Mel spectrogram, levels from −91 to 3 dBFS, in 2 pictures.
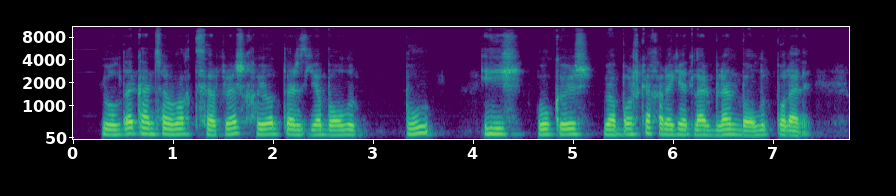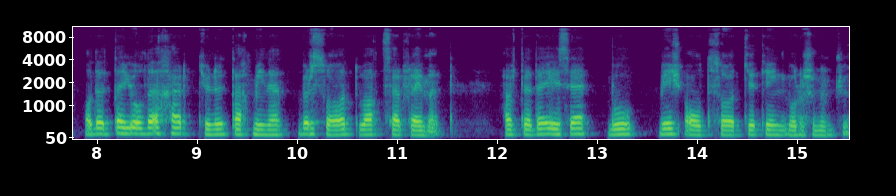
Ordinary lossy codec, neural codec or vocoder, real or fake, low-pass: none; vocoder, 22.05 kHz, 80 mel bands, HiFi-GAN; fake; none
